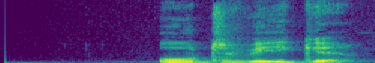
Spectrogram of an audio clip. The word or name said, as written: uitwijken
